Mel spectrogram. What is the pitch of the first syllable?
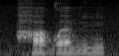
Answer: low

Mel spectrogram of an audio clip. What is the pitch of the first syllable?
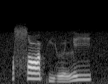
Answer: high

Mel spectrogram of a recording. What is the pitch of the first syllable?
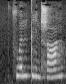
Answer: high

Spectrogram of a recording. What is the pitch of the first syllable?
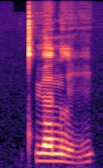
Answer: high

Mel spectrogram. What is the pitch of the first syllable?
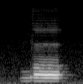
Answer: high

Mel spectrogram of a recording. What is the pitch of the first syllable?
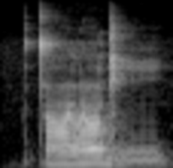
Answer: high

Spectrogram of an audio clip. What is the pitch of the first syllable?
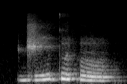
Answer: rising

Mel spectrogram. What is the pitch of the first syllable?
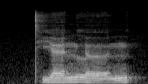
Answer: rising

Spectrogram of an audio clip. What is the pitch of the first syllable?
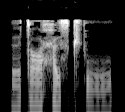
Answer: rising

